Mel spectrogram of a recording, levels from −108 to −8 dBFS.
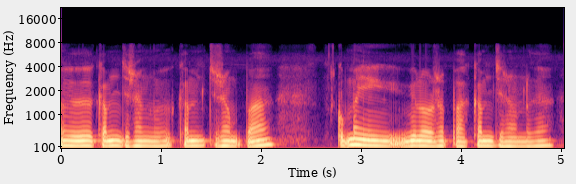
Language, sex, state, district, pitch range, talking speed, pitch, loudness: Wancho, male, Arunachal Pradesh, Longding, 125-135 Hz, 120 wpm, 130 Hz, -14 LUFS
